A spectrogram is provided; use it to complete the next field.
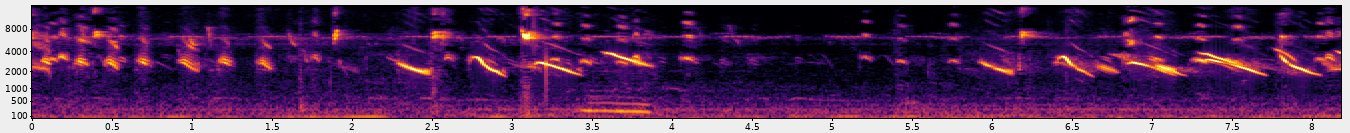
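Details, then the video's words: Energetic trinca-ferro song meant to warm up a silent bird: dense runs of bright, downward-slurred whistles in rapid bursts, a short pause midway, then more fast phrases, with a thin steady high tone behind. "ESQUENTE SEU TRINCA FERRO FRIO !! MELHOR VÍDEO PARA ESQUENTAR TRINCA FERRO COM TRINCA FERRO CANTANDO"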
